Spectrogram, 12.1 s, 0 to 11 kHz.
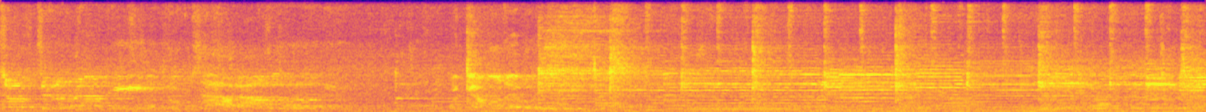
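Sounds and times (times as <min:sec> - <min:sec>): music with steady beat: 0:05.4 - 0:12.0.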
